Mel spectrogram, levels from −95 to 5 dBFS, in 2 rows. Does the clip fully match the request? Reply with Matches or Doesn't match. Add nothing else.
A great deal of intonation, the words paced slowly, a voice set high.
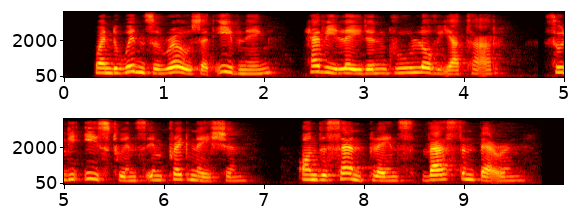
Doesn't match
